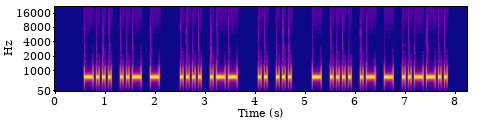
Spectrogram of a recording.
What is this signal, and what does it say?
Morse code, heard as a keyed tone, about 20 wpm, 700 Hz. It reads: BUT HW IS THAT?
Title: Sentences from Top 100 Words and Abbreviations 20wpm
